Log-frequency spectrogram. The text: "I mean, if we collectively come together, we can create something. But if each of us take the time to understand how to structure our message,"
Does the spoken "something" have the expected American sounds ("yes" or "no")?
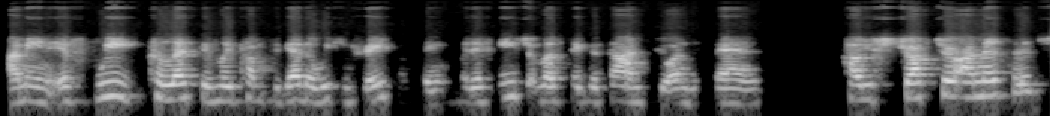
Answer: yes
